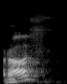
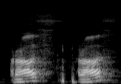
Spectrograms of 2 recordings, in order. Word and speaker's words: wrath: The wrath in British English, it's wrath. So this word has two pronunciations, British wrath, American wrath, the wrath of Rosa.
